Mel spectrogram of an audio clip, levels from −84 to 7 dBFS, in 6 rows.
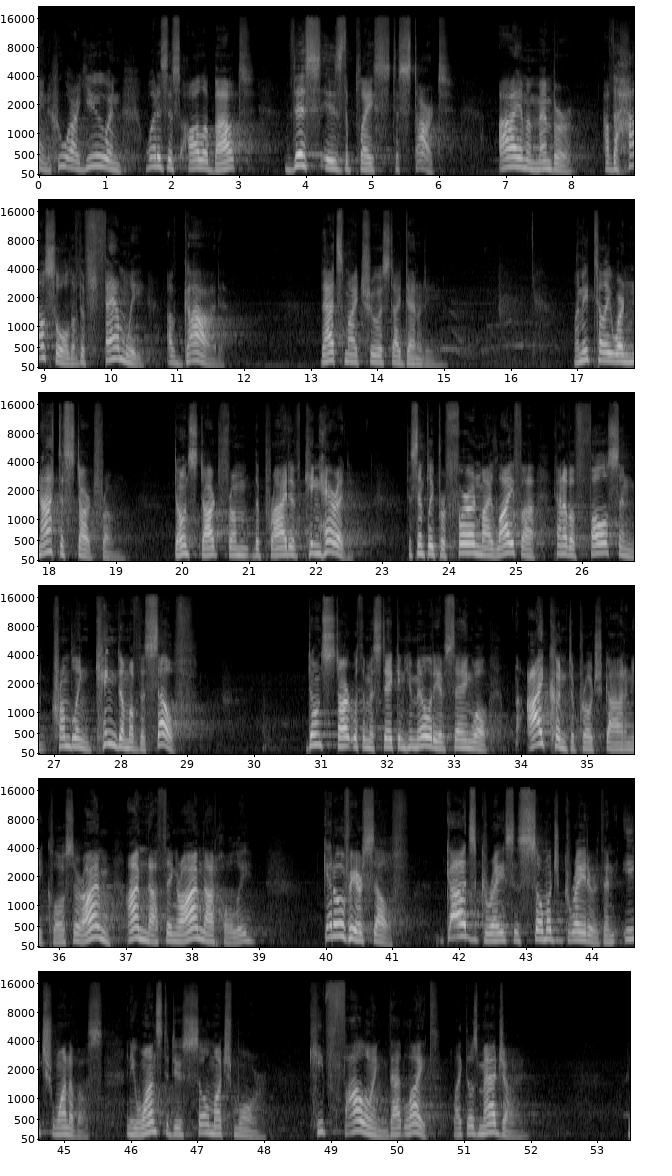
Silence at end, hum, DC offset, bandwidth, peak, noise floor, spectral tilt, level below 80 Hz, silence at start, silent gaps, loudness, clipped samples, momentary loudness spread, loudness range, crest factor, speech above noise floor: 0 s; none; under 0.1%; 17 kHz; -6 dBFS; -65 dBFS; -5 dB/octave; -76 dBFS; 0 s; none; -26 LUFS; under 0.1%; 16 LU; 7 LU; 22 dB; 39 dB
